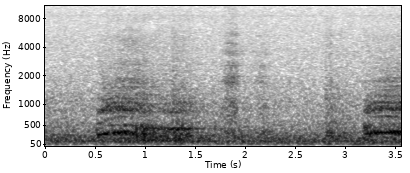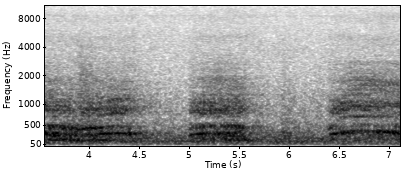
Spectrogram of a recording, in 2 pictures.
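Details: Persian cat in heat making a long series of low, throaty, droning yowls in drawn-out bouts with brief pauses between, sounding like a continuous moaning cry.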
